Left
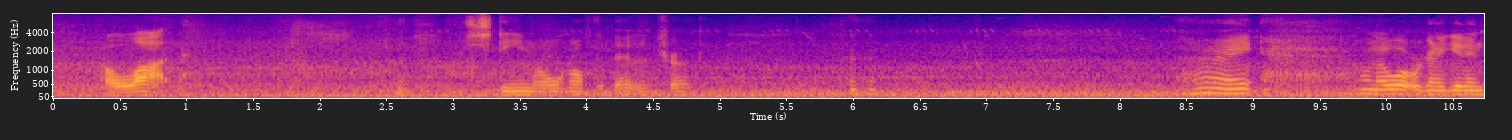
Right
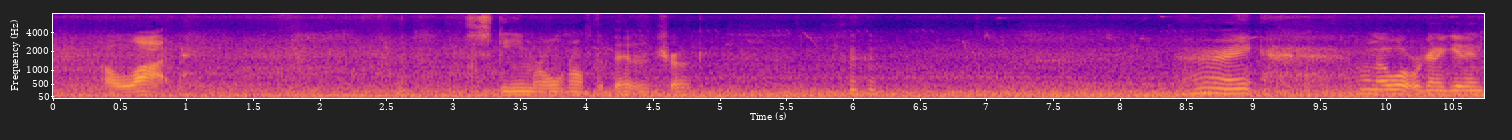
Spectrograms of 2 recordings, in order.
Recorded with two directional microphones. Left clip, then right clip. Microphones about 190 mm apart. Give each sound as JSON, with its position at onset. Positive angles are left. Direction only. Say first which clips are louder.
{"t": 0.3, "sound": "speech", "louder": "left 4 dB", "side_deg": 35}
{"t": 3.2, "sound": "speech", "louder": "left 3 dB", "side_deg": 20}
{"t": 8.5, "sound": "speech", "louder": "left 3 dB", "side_deg": 30}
